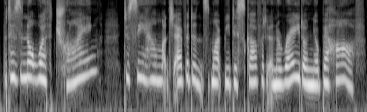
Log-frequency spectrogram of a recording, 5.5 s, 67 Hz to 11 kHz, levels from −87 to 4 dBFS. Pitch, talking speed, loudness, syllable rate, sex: 280 Hz, 205 wpm, -17 LUFS, 5.5 syllables/s, female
